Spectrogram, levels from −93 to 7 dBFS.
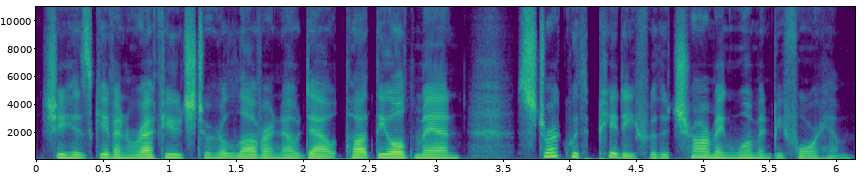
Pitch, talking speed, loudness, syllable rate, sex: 170 Hz, 215 wpm, -18 LUFS, 5.5 syllables/s, female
